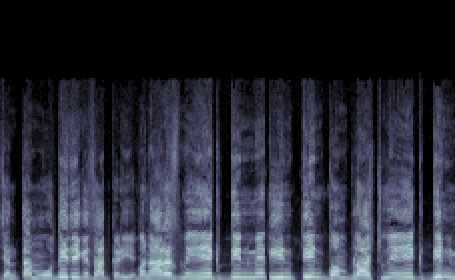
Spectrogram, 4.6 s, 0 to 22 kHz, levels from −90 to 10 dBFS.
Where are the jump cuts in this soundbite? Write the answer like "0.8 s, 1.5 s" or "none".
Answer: 1.4 s, 2.6 s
